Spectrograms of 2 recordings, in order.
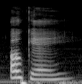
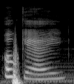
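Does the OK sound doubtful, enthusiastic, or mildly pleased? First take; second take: doubtful; mildly pleased. First: It is said with a hesitant, doubtful tone. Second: It is said with mild, surprised approval. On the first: It is not very good. "珍しい飲み物を初めて飲んで微妙だったとき" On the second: It is better than expected. "思ったよりまあまあいい味だったとき"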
